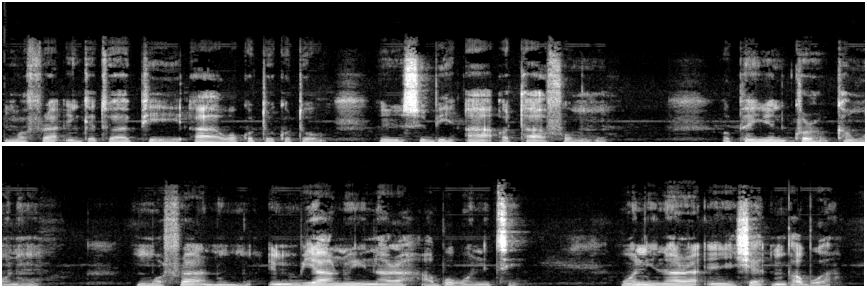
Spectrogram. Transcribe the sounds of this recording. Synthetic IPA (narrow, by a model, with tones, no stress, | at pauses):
m̩˨mɔ˨fɾa˦ŋ̩˨kʰa˨tʰu˦a˦pʰi˦˨a˦wɔ˦kʰʊ˦tʰo˨kʰʊ˨tʰo˨˦ | n̩˨su˦bi˦a˦ɔ˦tʰaː˦˨fʊ˦ɔ˦˨mʊ̃˨hʊ̃˦ | ɔ˨pʰæ̃˨ɲĩ˦nkʰʊ˦˨ɾkʰã˨nwɔ̃˨n˦hʊ̃˦ | m̩˨mɔ˨fɾa˦nʊ̃˦mʊ̃˨m̩˨bi˦a˦nʊ̃˦ɲĩ˨nã˦ɾa˦a˦bɔ˨wɔ̃˨nʊ̃˦tʰi˨ | wɔ̃˦n˦ɲĩ˨nã˦ɾa˦ɲ̩˨ɕɛ˦m̩˦pʰa̰˨bʊ˨a˨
